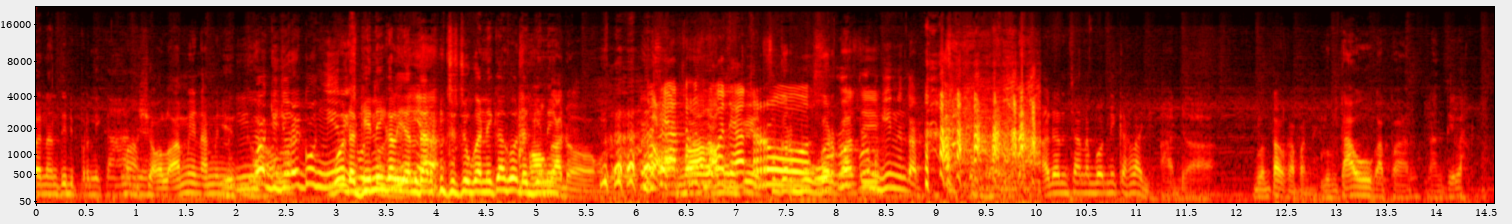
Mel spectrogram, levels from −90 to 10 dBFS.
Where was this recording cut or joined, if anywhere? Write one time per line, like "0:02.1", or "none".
0:10.0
